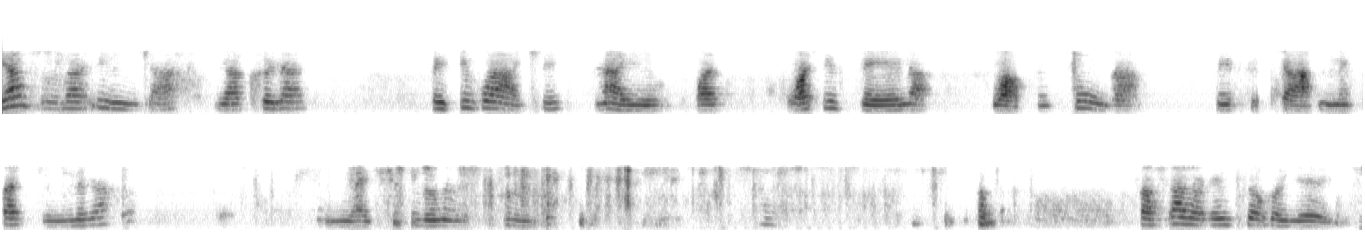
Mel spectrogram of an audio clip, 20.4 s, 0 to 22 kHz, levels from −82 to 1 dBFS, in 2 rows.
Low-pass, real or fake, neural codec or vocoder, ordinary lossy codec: 3.6 kHz; fake; codec, 24 kHz, 0.9 kbps, WavTokenizer, medium music audio release; none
